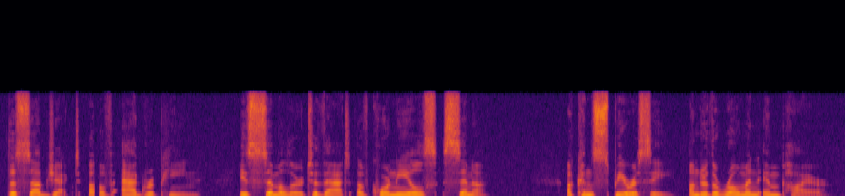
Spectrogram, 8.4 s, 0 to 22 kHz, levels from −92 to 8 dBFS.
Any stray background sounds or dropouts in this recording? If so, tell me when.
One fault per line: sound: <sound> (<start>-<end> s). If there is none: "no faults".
sound: dropout (0.9-1.0 s)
